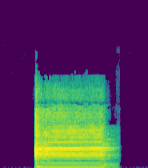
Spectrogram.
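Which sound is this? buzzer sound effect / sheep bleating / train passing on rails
buzzer sound effect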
